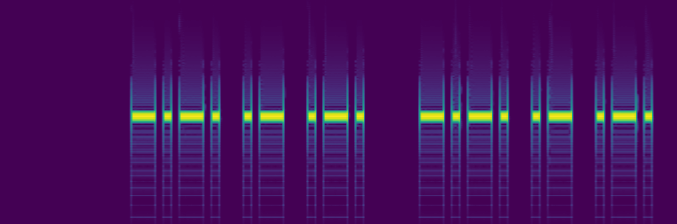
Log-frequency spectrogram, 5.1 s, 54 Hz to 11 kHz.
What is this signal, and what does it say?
Morse code, heard as a keyed tone, about 20 wpm, 700 Hz. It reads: CAR CAR
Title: Top 500 Words Repeated 20wpm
